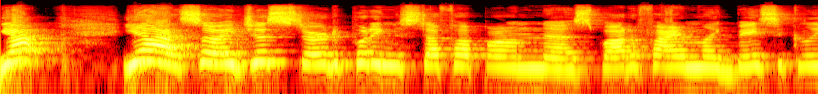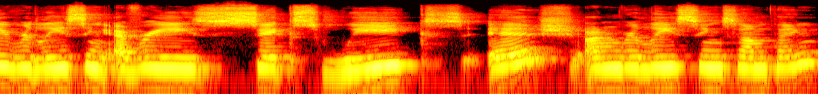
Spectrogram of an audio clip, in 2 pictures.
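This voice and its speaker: Speaking at a moderate pace in a Dutch accent, a woman uses a raised, projected voice with a bright, sharp tone, a high pitch, and ordinary pitch variation. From Netherlands. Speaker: singer-songwriter. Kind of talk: casual interview. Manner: halting, many fillers.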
